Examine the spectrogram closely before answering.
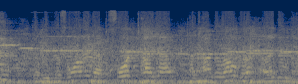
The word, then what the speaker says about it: Ticonderoga: All of a sudden I knew what they were meant, but Didn't look like Ticonderoga.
